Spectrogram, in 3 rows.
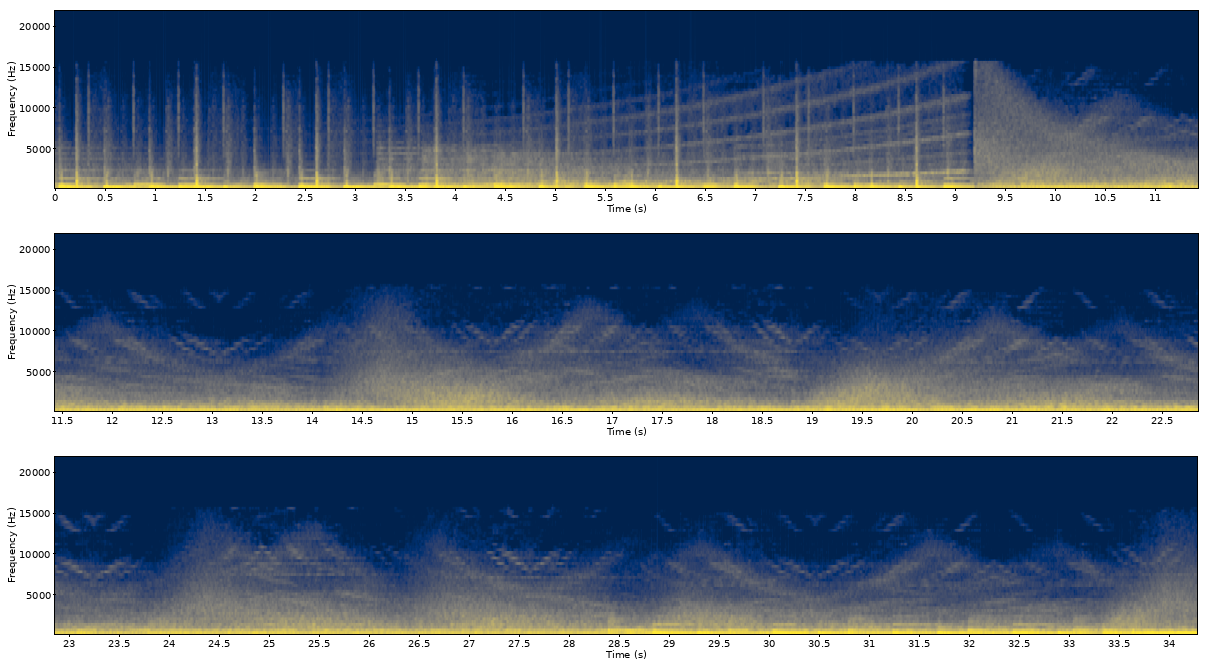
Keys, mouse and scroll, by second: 0.8 click, 7.5 click, 8.7 click, 11.4 alt+scroll down 1, 11.7 click, 11.9 space, 12.4 scroll down 1, 12.7 click, 16.2 alt+scroll up 2, 16.5 space, 16.7 click, 16.8 space, 19.6 click, 25.9 space, 26.3 click, 26.7 scroll down 1, 26.8 click, 27.1 space, 27.7 alt+scroll up 2, 28.5 click, 29.1-29.9 alt+scroll down 3, 29.9 space, 30.1 click, 30.3 alt+scroll down 2, 31.4 click, 32.3 space, 32.5 click, 32.6 space, 32.8 alt+scroll up 2, 33.6 alt+click, 34.2 ctrl+z.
